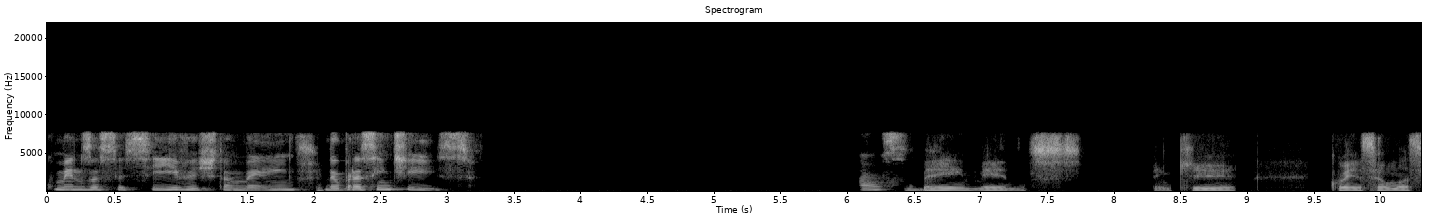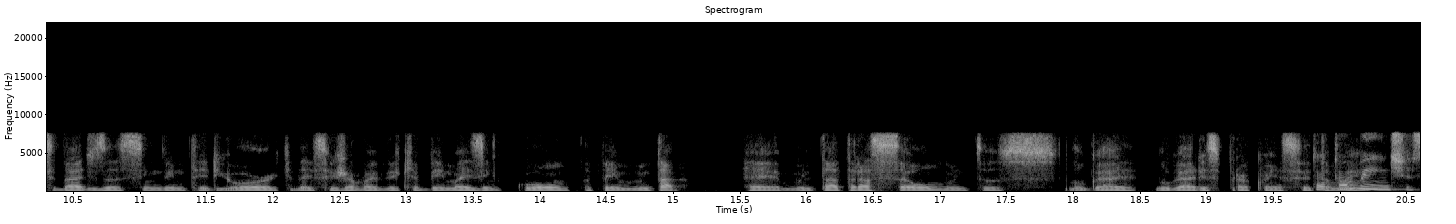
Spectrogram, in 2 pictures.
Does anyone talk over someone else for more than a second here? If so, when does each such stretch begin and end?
none

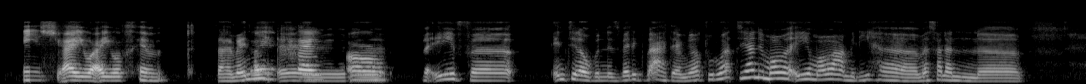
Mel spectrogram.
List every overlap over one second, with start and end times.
2.5-3.9

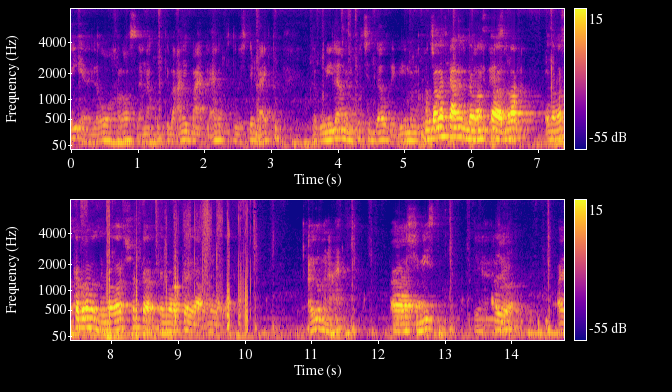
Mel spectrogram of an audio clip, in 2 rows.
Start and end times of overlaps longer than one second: 5.3-6.7

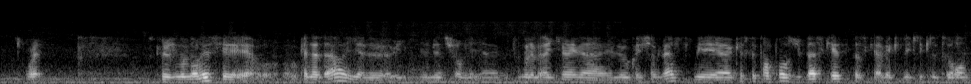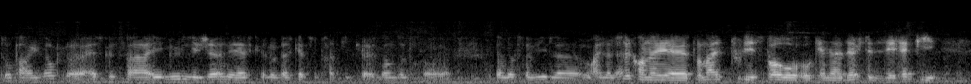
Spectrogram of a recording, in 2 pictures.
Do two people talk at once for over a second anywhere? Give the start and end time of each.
none

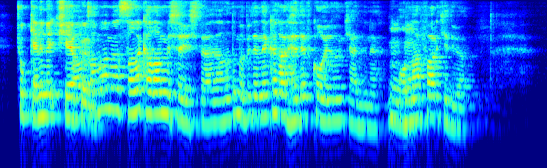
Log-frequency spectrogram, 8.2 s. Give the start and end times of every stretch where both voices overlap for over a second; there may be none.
none

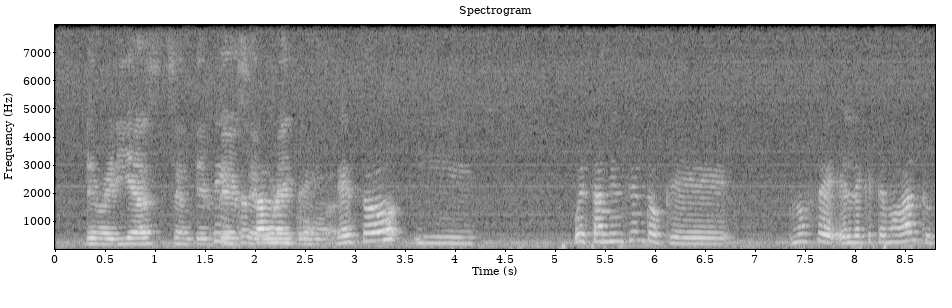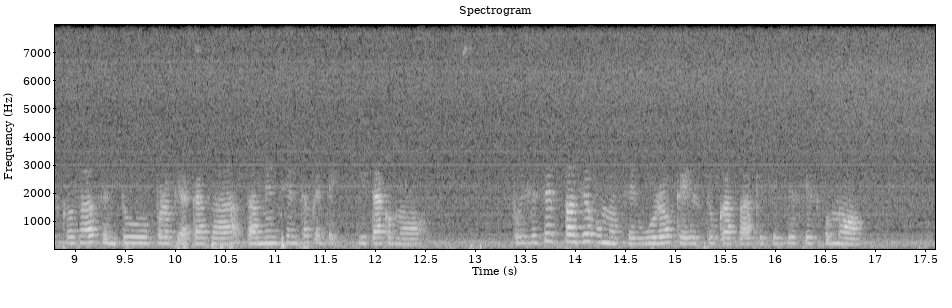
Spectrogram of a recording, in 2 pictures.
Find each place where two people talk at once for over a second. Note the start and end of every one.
1.6-2.9

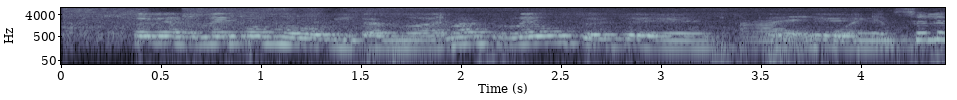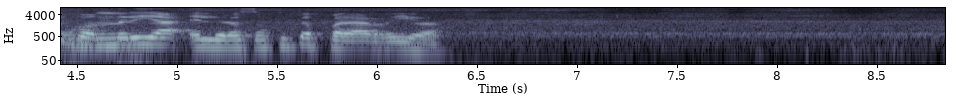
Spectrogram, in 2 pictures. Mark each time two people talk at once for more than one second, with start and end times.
3.5-4.8

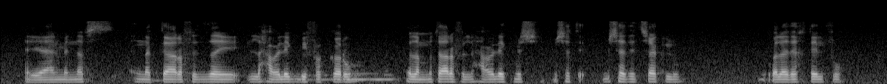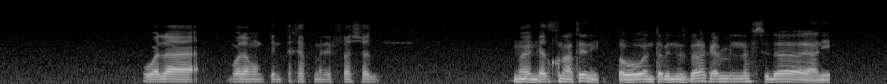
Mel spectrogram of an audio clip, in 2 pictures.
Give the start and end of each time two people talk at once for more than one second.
none

